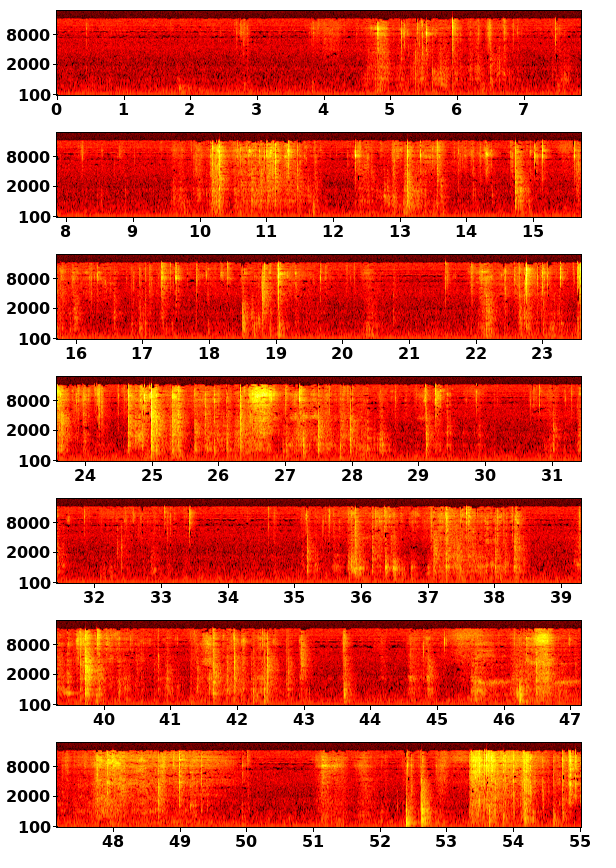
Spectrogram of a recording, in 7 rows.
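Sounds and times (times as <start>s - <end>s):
plastic connectors clicking and clattering: 53.4s - 55.0s.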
